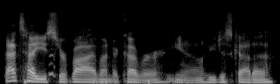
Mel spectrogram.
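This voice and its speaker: A man's voice: lowish voice, fairly even intonation, a little fast, no room sound. A man joining a casual TV review chat, wry and explanatory, making his points with dry humor. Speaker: co-host guest.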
